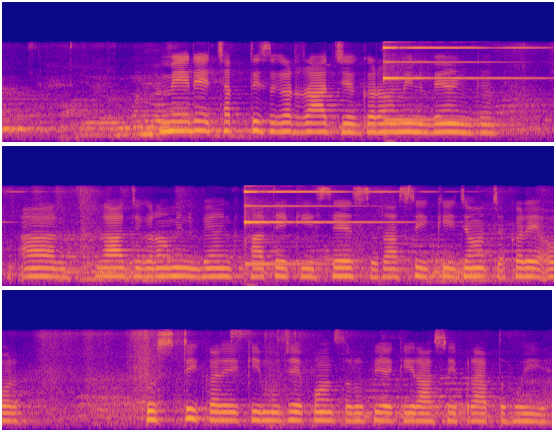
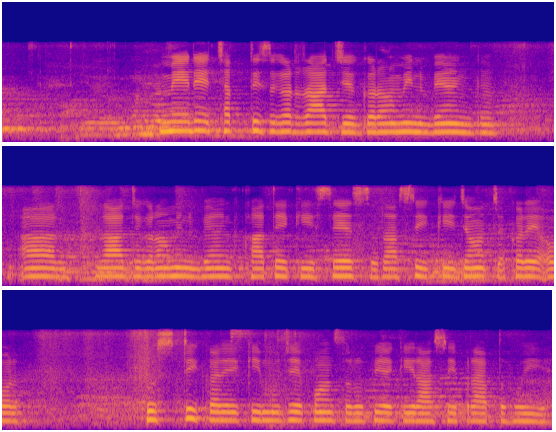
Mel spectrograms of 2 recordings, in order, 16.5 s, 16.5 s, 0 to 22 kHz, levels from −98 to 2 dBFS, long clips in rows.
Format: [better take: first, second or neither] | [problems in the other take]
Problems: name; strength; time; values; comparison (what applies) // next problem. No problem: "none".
second | background sound (Bell); as loud as the speech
